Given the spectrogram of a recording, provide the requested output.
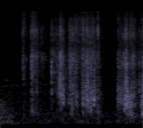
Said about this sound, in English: We sat in quiet, munching broken biscuits and lemon drizzle cake for a while.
